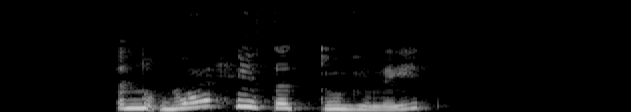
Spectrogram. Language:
Dutch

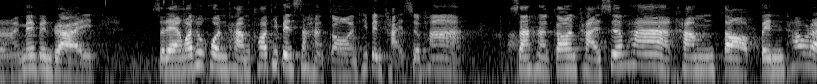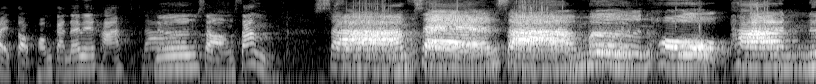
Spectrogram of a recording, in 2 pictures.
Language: Thai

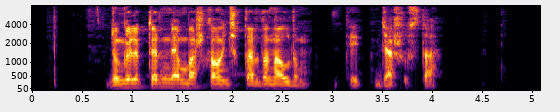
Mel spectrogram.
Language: Kyrgyz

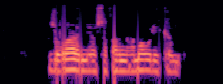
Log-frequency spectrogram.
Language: Pashto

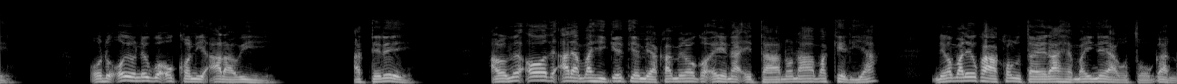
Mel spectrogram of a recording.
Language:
Kikuyu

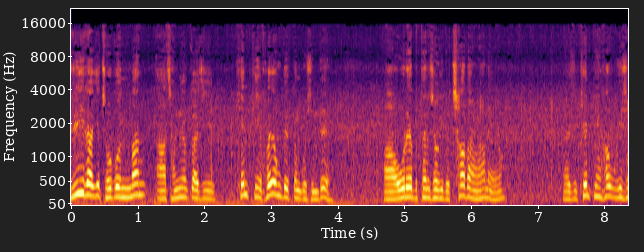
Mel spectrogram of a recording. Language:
Korean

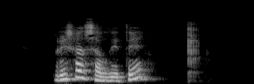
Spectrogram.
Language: Basque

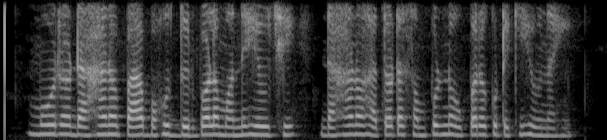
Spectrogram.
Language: Odia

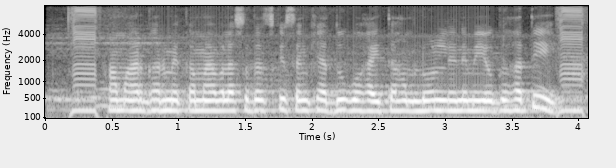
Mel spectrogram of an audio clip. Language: Magahi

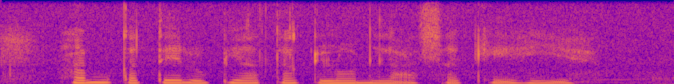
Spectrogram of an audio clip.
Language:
Magahi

